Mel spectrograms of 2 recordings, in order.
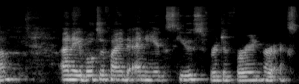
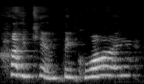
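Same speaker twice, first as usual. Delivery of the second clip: put-on high, overwhelmed girl's voice; dazed with joy, lingering on words; bewildered; 7 semitones higher than usual. A narrator's reading. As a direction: marvel in happy confusion, pitched up. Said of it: "in a tone of bewilderment".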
